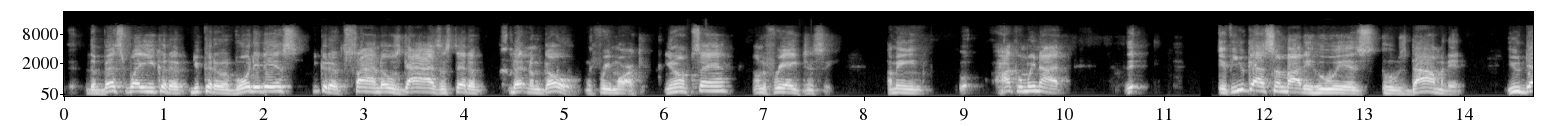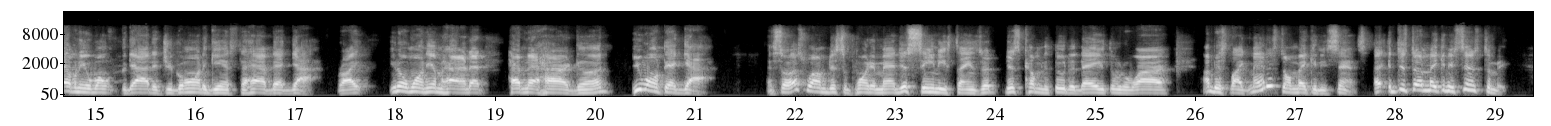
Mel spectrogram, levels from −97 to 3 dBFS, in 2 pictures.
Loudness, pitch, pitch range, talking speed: -14 LUFS, 135 Hz, 120-175 Hz, 230 wpm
